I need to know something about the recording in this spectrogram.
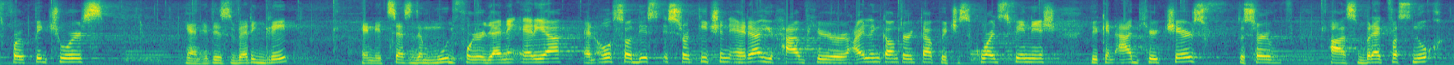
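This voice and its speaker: A man with a Filipino accent walking through a house for sale, listing its features in a chatty guided-tour way. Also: a little high. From Philippines. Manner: walking while narrating, listing features with frequent "yan" and "no" tags. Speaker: real estate tour guide. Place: large empty house, indoors. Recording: echoey rooms with soft background music.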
